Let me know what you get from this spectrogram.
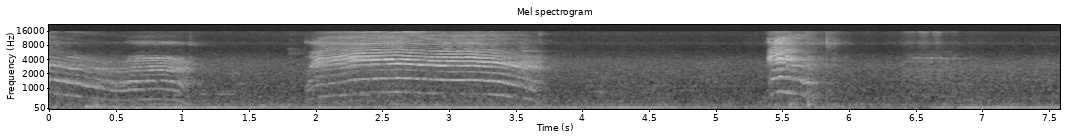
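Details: Kitten cries, long and insistent, one stretched wail lasting nearly two seconds between shorter falling mews, loud and harsh against a steady low hum.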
